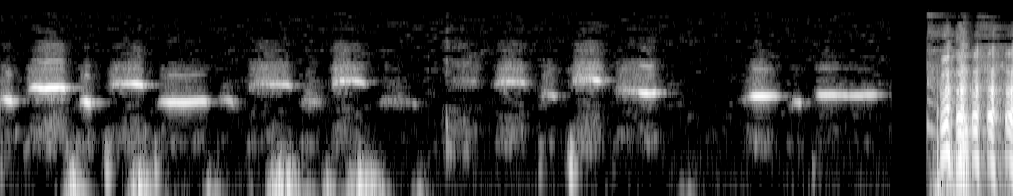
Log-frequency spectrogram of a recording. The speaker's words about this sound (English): Like I'll whistle things, specifically the Condor Man theme.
